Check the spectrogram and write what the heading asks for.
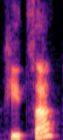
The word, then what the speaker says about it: Pizza: My name is Pizza. I usually go by. Um, and yeah, we just pronounce it pizza like the food.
